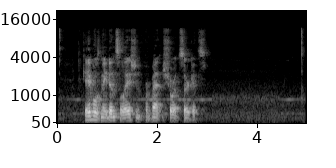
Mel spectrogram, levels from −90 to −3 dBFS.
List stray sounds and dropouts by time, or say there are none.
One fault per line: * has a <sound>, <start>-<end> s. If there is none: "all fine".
all fine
